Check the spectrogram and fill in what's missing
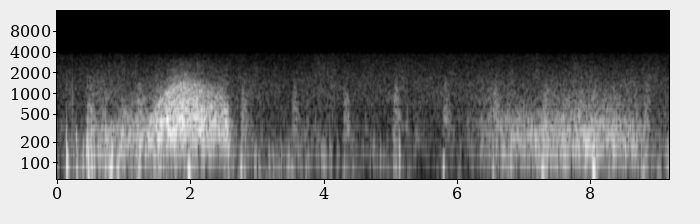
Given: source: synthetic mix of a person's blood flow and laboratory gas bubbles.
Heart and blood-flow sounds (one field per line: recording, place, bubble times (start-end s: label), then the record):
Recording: Doppler ultrasound of blood flow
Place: subclavian vein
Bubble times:
1.82-1.91 s: bubbles
2.02-2.33 s: bubbles
From the record:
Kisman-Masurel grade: 121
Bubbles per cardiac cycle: 1 to 2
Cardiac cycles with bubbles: 10 to 50%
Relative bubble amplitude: barely perceptible (0.100 to 0.250)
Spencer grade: 2 (many but less than half of the cardiac periods contain bubble signals, singularly or in groups)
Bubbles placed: anywhere in the cardiac cycle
